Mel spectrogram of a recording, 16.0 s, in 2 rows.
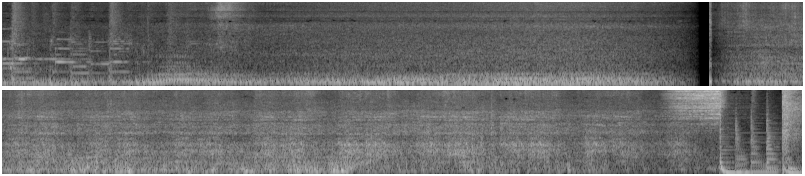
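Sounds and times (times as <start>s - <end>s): train wheels running on rails: 4.4s - 15.2s.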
